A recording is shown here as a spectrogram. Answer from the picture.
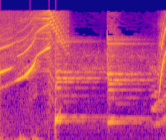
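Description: Cartoon sound effects: several quick upward-sliding whistles in the first half-second, a fast downward slide just after, then short held tones at a steady pitch.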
